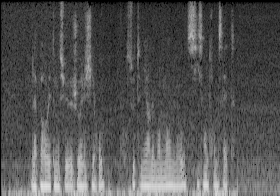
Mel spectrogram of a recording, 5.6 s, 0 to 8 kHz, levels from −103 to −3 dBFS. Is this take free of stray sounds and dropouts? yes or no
yes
